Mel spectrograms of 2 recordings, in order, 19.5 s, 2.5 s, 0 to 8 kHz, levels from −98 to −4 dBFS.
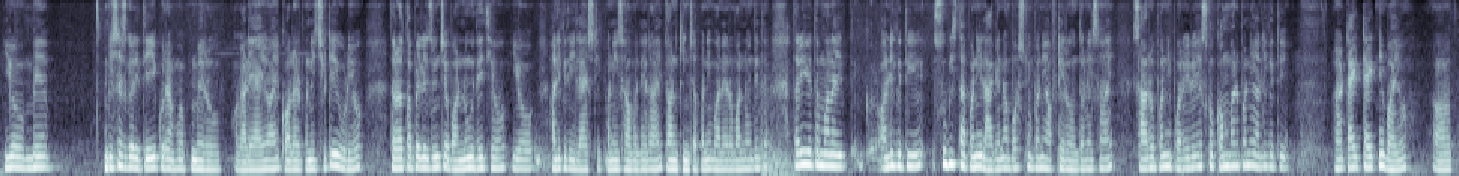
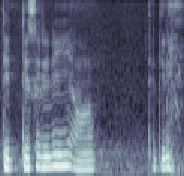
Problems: constant background noise, continuous background conversations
